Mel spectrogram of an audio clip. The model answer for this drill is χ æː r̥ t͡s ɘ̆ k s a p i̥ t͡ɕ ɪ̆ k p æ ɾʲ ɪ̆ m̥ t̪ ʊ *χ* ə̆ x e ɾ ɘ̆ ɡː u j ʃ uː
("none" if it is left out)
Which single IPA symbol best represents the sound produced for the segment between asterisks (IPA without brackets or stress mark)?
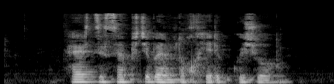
χ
